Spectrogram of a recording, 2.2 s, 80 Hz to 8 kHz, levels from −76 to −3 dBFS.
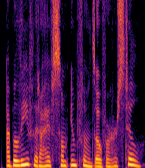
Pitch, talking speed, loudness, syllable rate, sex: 205 Hz, 275 wpm, -16 LUFS, 7.6 syllables/s, female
